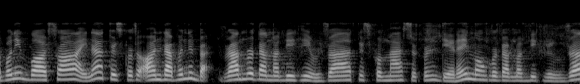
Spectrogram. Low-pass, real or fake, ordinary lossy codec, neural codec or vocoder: 7.2 kHz; fake; none; autoencoder, 22.05 kHz, a latent of 192 numbers a frame, VITS, trained on one speaker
